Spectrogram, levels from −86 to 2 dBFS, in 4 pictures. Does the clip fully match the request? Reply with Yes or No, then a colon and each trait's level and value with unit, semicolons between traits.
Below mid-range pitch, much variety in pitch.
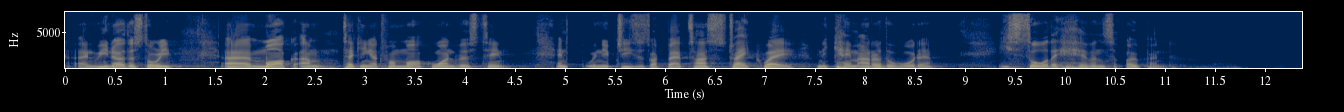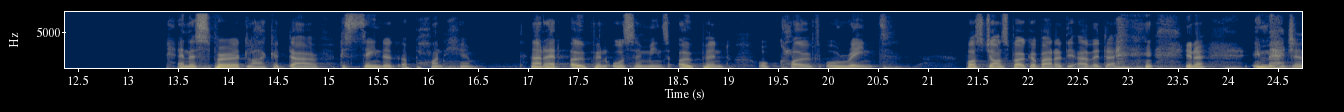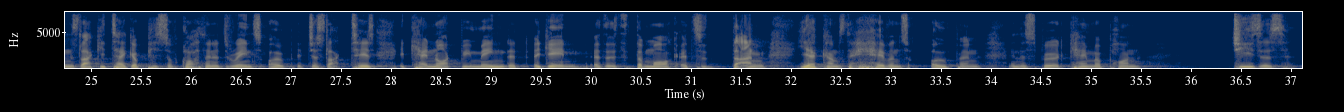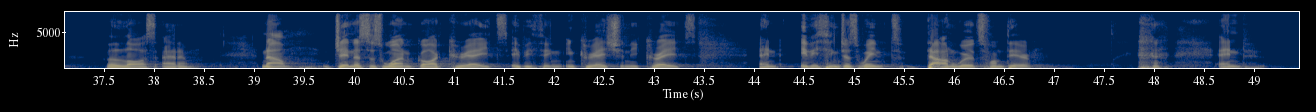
No: low, 115 Hz; average, 2.7 semitones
